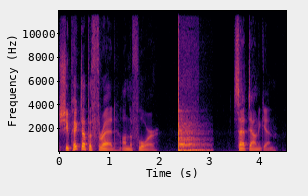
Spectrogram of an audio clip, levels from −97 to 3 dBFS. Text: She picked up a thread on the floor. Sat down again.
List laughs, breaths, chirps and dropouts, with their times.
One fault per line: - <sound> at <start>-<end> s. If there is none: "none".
- thud at 2.4-3.1 s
